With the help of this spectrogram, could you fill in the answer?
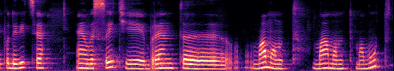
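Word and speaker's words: Mammut: висить бренд мамонт мамонт мамут читається мамант це дорогий бренд такий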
